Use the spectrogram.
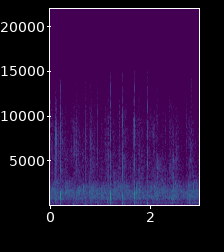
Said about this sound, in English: And let's go ahead and hand that out and give him a round of applause.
